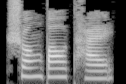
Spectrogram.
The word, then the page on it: 双胞胎: shuang bao tai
